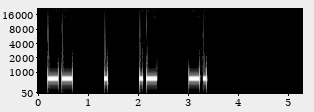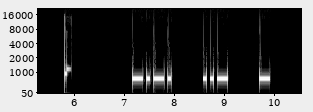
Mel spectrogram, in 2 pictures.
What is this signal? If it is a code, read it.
Morse code, heard as a keyed tone, about 17 wpm, spaced as for 10 wpm, 700 Hz. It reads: MEAN CUT
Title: 3x Character Spacing - Top 300 Words - 17wpm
